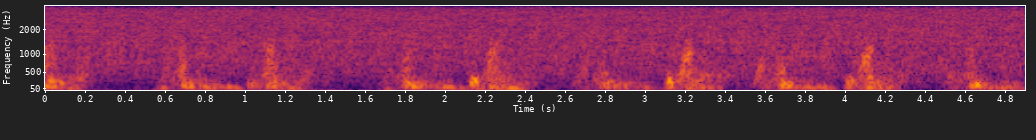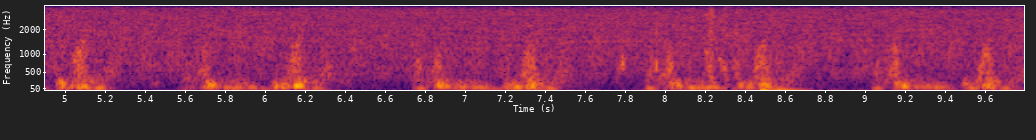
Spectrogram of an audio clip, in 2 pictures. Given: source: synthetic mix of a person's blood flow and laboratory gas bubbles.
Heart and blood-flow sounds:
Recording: Doppler ultrasound of blood flow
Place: precordium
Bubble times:
7.74-7.82 s: bubbles
7.92-7.99 s: bubbles
8.18-8.39 s: bubbles
8.48-8.59 s: bubbles
From the record:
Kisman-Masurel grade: 221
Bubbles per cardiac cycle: several, 3 to 8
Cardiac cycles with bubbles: 10 to 50%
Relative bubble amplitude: barely perceptible (0.100 to 0.250)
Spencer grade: 2 (many but less than half of the cardiac periods contain bubble signals, singularly or in groups)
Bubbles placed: only in the low amplitude regions of the cardiac cycle

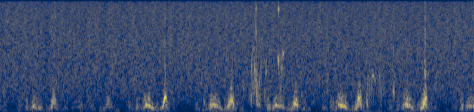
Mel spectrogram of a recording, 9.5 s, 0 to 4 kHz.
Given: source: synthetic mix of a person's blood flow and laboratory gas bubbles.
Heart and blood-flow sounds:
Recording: Doppler ultrasound of blood flow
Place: precordium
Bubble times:
4.97-5.24 s: bubbles
5.27-5.38 s: bubbles
5.54-5.70 s: bubbles
7.26-7.71 s: bubbles
7.84-8.30 s: bubbles
From the record:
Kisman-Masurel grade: 221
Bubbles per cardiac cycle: several, 3 to 8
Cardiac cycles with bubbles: 10 to 50%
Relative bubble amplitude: barely perceptible (0.100 to 0.250)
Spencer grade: 2 (many but less than half of the cardiac periods contain bubble signals, singularly or in groups)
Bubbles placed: only in the low amplitude regions of the cardiac cycle

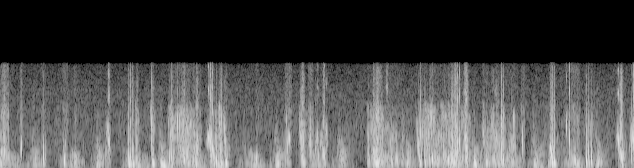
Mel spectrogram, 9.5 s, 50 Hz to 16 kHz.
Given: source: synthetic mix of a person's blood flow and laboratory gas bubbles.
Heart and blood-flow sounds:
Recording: Doppler ultrasound of blood flow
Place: precordium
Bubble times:
0.00-0.13 s: bubbles
0.29-0.37 s: bubbles
0.61-0.69 s: bubbles
0.93-1.02 s: bubbles
1.10-1.19 s: bubbles
1.57-1.68 s: bubbles
1.90-2.12 s: bubbles
2.25-2.36 s: bubbles
2.51-3.03 s: bubbles
3.08-3.45 s: bubbles
3.83-3.89 s: bubbles
4.26-4.38 s: bubbles
4.48-4.93 s: bubbles
5.50-6.08 s: bubbles
6.22-7.09 s: bubbles
7.23-7.77 s: bubbles
7.80-7.88 s: bubbles
8.22-8.37 s: bubbles
8.46-8.71 s: bubbles
8.76-8.92 s: bubbles
9.23-9.41 s: bubbles
9.43-9.52 s: bubbles
From the record:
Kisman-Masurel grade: 243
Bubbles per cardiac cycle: several, 3 to 8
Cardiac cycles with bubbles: 100%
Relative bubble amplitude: loud (0.450 to 0.775)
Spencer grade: 3 (all of the cardiac periods contain showers or single bubble signals, but not dominating or overriding the cardiac motion signals)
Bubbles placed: only in the low amplitude regions of the cardiac cycle

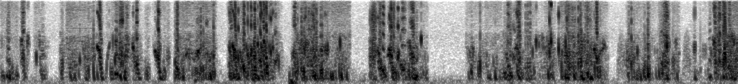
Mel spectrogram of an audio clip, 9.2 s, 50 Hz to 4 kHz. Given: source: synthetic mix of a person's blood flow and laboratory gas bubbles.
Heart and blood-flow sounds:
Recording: Doppler ultrasound of blood flow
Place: subclavian vein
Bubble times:
0.00-0.38 s: bubbles
0.41-0.63 s: bubbles
0.73-2.12 s: bubbles
2.18-2.72 s: bubbles
2.83-3.52 s: bubbles
3.62-4.38 s: bubbles
4.59-5.36 s: bubbles
5.82-7.61 s: bubbles
7.81-8.49 s: bubbles
8.64-9.24 s: bubbles
From the record:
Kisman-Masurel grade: 444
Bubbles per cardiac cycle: continuous sound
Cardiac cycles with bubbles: 100%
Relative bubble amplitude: maximal (0.775 to 0.999)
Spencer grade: 4 (maximum detectable bubble signal sounding continuously throughout systole and diastole of every cardiac period, and overriding the amplitude of the normal cardiac signals)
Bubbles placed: anywhere in the cardiac cycle

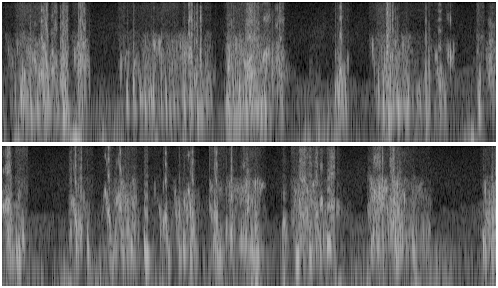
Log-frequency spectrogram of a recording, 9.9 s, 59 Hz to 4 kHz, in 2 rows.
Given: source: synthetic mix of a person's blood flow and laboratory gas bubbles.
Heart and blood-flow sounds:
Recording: Doppler ultrasound of blood flow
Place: subclavian vein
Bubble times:
0.04-0.92 s: bubbles
1.16-2.14 s: bubbles
2.21-2.88 s: bubbles
3.30-3.50 s: bubbles
3.67-4.57 s: bubbles
4.75-5.21 s: bubbles
5.60-5.86 s: bubbles
5.93-6.93 s: bubbles
7.01-7.59 s: bubbles
7.73-8.35 s: bubbles
8.59-9.26 s: bubbles
9.72-9.89 s: bubbles
From the record:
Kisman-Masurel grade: 444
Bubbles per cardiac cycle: continuous sound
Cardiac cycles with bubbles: 100%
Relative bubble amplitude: maximal (0.775 to 0.999)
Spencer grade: 4 (maximum detectable bubble signal sounding continuously throughout systole and diastole of every cardiac period, and overriding the amplitude of the normal cardiac signals)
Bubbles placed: anywhere in the cardiac cycle

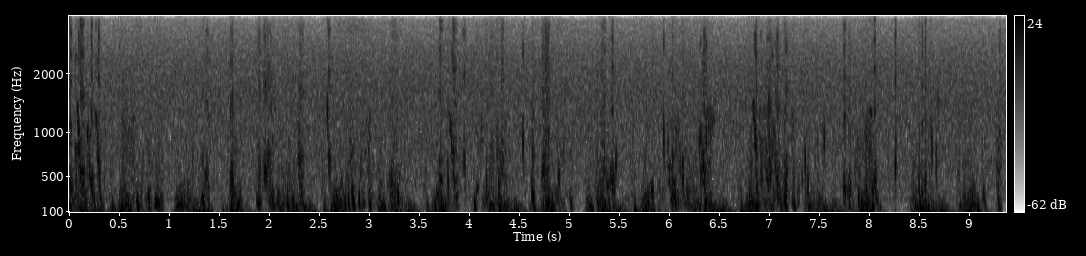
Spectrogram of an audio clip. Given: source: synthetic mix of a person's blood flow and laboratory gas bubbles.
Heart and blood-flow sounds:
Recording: Doppler ultrasound of blood flow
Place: precordium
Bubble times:
0.00-0.36 s: bubbles
0.49-0.96 s: bubbles
1.08-1.19 s: bubbles
1.30-1.50 s: bubbles
1.58-1.73 s: bubbles
1.83-2.39 s: bubbles
2.55-2.65 s: bubbles
2.69-3.37 s: bubbles
3.66-3.99 s: bubbles
4.01-4.38 s: bubbles
4.50-5.07 s: bubbles
5.25-5.50 s: bubbles
5.78-6.46 s: bubbles
6.80-7.49 s: bubbles
7.52-7.59 s: bubbles
7.71-8.12 s: bubbles
8.23-8.30 s: bubbles
8.46-8.73 s: bubbles
8.92-8.99 s: bubbles
9.12-9.19 s: bubbles
9.26-9.38 s: bubbles
From the record:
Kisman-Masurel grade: 343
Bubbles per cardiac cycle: rolling drumbeat, 9 or more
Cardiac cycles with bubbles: 100%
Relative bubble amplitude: loud (0.450 to 0.775)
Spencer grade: 3 (all of the cardiac periods contain showers or single bubble signals, but not dominating or overriding the cardiac motion signals)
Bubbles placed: anywhere in the cardiac cycle

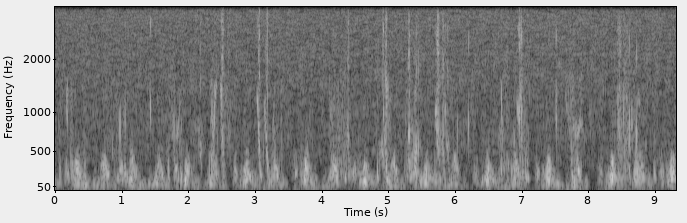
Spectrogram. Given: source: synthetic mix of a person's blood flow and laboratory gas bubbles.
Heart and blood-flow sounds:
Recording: Doppler ultrasound of blood flow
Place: precordium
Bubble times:
0.03-0.12 s: bubbles
0.15-0.32 s: bubbles
0.42-0.51 s: bubbles
0.83-1.10 s: bubbles
1.41-1.47 s: bubbles
1.65-1.94 s: bubbles
2.06-2.23 s: bubbles
2.27-2.67 s: bubbles
3.00-3.35 s: bubbles
4.10-4.60 s: bubbles
4.82-5.08 s: bubbles
5.21-5.52 s: bubbles
5.69-5.96 s: bubbles
6.01-6.08 s: bubbles
6.18-6.24 s: bubbles
6.62-7.14 s: bubbles
7.49-7.56 s: bubbles
7.64-7.93 s: bubbles
8.41-8.88 s: bubbles
8.96-9.04 s: bubbles
From the record:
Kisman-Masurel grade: 242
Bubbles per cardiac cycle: several, 3 to 8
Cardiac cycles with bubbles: 100%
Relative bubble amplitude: moderate (0.250 to 0.450)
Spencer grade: 3 (all of the cardiac periods contain showers or single bubble signals, but not dominating or overriding the cardiac motion signals)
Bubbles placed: only in the low amplitude regions of the cardiac cycle

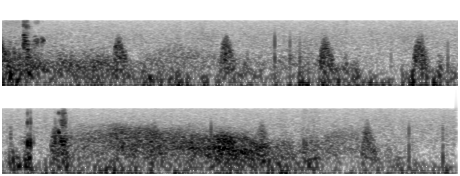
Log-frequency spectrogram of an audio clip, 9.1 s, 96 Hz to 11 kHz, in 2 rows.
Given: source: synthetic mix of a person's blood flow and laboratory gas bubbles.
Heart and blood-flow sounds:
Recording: Doppler ultrasound of blood flow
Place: subclavian vein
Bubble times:
0.03-0.46 s: bubbles
4.62-4.91 s: bubbles
5.09-5.30 s: bubbles
7.57-7.78 s: bubbles
From the record:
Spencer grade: 2 (many but less than half of the cardiac periods contain bubble signals, singularly or in groups)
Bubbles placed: anywhere in the cardiac cycle

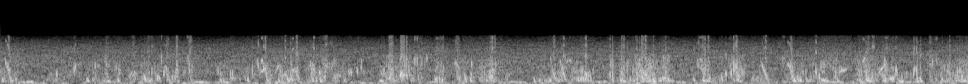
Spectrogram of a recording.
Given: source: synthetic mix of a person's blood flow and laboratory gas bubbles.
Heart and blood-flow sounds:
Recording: Doppler ultrasound of blood flow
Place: precordium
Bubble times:
0.00-0.22 s: bubbles
0.53-0.63 s: bubbles
0.71-0.79 s: bubbles
0.83-1.96 s: bubbles
2.14-3.00 s: bubbles
3.03-3.68 s: bubbles
3.77-4.48 s: bubbles
4.52-5.14 s: bubbles
5.30-5.97 s: bubbles
6.06-6.77 s: bubbles
6.90-7.14 s: bubbles
7.17-7.72 s: bubbles
7.80-9.25 s: bubbles
9.29-9.69 s: bubbles
From the record:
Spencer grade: 4 (maximum detectable bubble signal sounding continuously throughout systole and diastole of every cardiac period, and overriding the amplitude of the normal cardiac signals)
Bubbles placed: anywhere in the cardiac cycle

